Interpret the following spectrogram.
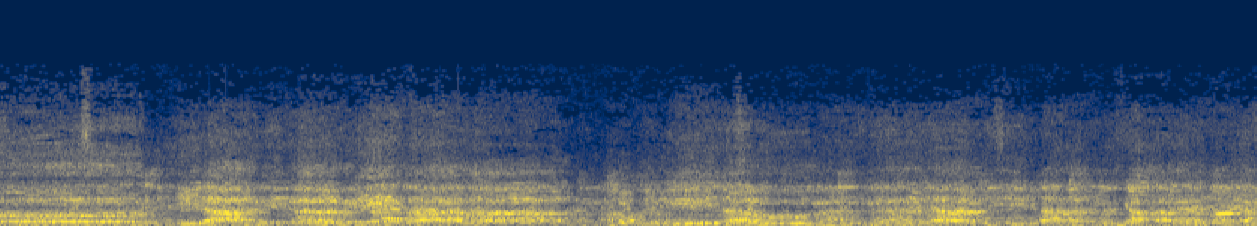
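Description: A group of young men singing a Malay nasyid song together, unaccompanied, in loud, continuous voice.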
